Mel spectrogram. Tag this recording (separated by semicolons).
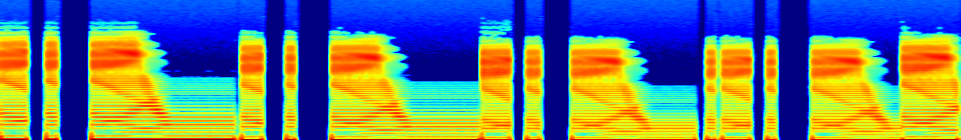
loop; dance; bass; techno; electro; electronic; synth; trance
